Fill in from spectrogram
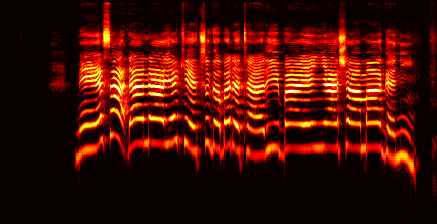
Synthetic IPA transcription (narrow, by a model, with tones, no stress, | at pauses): meː˨ja˦sa˦˨ɗaː˦naː˦jɐ˦kʲeː˨t͡ʃiː˦ɡɐ˨ba˦da˨taː˨ɽiː˦baː˦jɐ˦ɲjaː˦ʃaː˦maː˦ɡɐ˨niː˦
